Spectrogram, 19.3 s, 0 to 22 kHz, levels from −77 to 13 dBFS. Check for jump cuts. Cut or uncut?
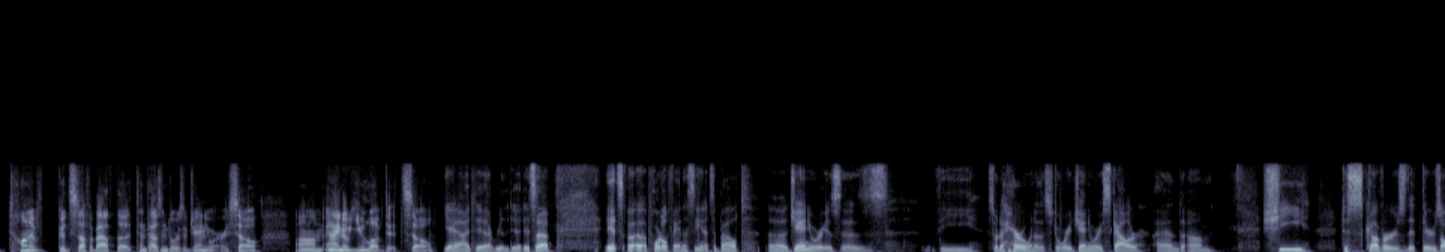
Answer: cut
